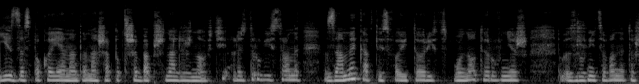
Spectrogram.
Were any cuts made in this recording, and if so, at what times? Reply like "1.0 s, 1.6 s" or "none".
none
